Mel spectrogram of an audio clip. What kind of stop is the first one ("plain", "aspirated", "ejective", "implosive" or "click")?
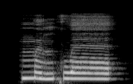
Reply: plain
